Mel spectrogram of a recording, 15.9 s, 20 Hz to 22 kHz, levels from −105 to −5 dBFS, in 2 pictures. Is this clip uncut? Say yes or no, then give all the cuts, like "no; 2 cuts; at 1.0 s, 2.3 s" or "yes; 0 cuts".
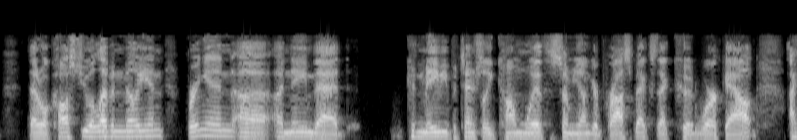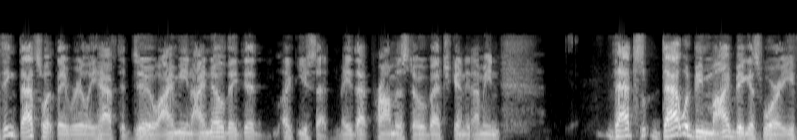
no; 1 cut; at 12.7 s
